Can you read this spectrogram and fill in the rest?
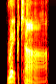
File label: "recta", British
